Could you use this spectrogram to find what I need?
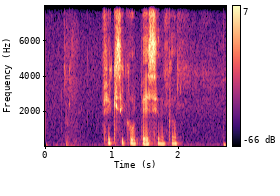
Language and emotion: Russian, neutral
